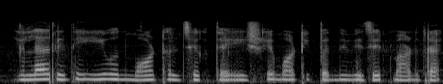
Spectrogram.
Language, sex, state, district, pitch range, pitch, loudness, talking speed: Kannada, female, Karnataka, Belgaum, 210-230 Hz, 215 Hz, -30 LUFS, 175 wpm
